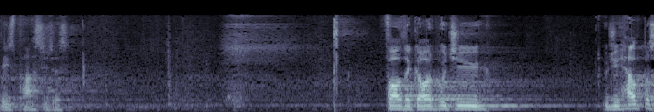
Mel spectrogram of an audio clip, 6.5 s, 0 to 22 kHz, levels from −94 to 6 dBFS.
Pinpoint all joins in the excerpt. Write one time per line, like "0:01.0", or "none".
0:03.7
